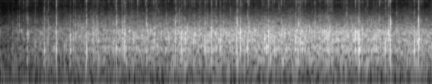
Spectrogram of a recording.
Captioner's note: audience applauding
